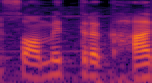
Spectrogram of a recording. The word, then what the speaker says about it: खान: Surname का उच्चारण सौमित्र खां के रूप में होता है, लेकिन स्पेलिंग के चलते खान लिखा जाता है।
